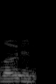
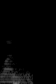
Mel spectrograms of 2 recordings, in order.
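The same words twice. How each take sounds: First: "Loden" said as spelled, with a long O; spelling pronunciation. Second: "London" said LUN-dun, with a short U sound; short vowel in "London", no long O; actual pronunciation. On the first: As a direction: say "Loden" just as it is written, LOH-den. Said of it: "Spelled Loden". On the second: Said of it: "but it's pronounced London". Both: Shown as a demonstration.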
